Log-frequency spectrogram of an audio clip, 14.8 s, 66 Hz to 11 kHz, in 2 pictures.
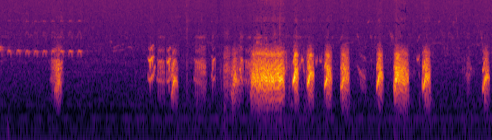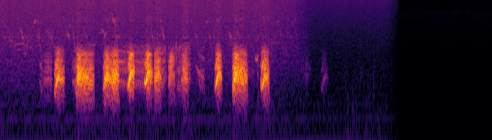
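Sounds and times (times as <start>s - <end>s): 
meerkat calls: 2.2s - 7.4s, 8.0s - 11.5s.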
